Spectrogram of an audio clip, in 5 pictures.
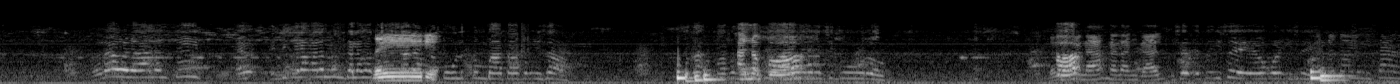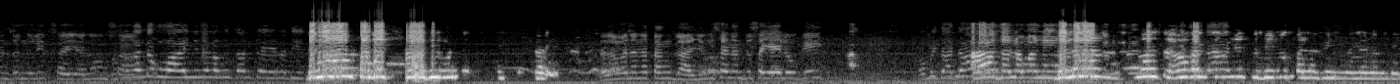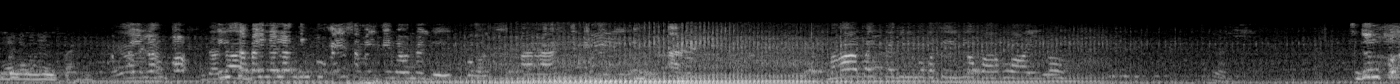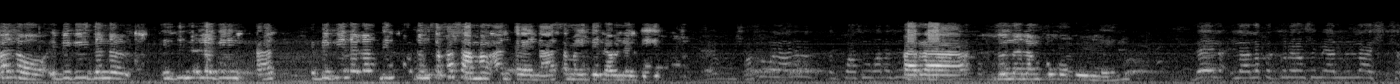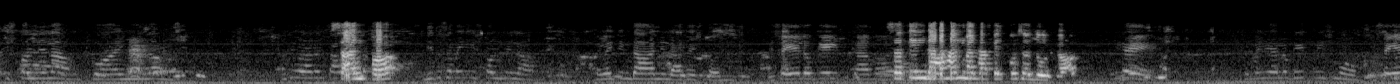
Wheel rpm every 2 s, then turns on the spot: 0, 0, 0, 0, 0, 0, 0, 0, 0, 0, 0, 0, 0, 0, 0, 0, 0, 0, 0, 0, 0, 0, 0, 0, 0, 0, 0, 0, 0, 0, 0, 0, 0, 0, 0.
none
